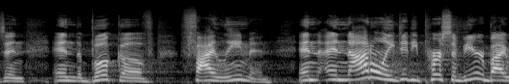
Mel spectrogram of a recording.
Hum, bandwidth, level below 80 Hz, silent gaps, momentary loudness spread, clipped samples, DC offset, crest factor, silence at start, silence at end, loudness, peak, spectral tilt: none; 14.5 kHz; -58 dBFS; none; 14 LU; under 0.1%; under 0.1%; 18 dB; 0 s; 0 s; -18 LUFS; -2 dBFS; -3.5 dB/octave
